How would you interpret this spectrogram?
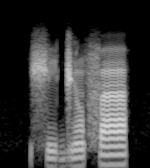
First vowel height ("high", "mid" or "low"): high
